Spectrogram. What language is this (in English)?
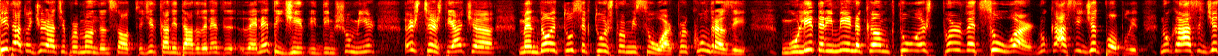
Romanian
